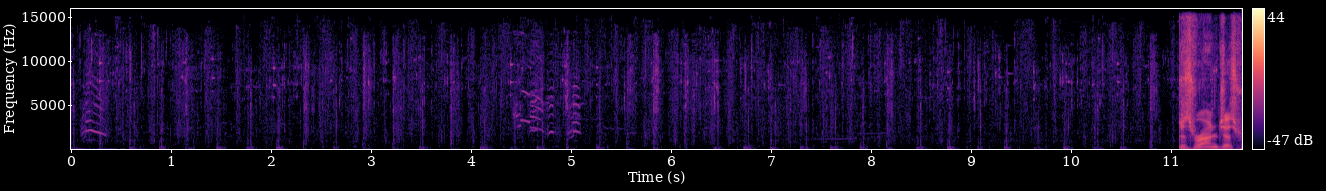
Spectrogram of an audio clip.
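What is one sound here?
Footsteps thud in a quick, steady run.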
